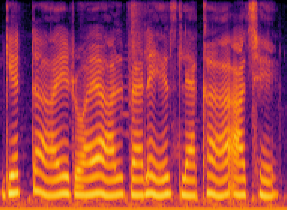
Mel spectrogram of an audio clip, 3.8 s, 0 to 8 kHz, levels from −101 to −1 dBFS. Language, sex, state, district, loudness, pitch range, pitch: Bengali, female, West Bengal, Cooch Behar, -15 LUFS, 220-245 Hz, 230 Hz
